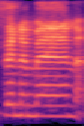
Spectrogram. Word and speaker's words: Finneman: So I'm Finneman. I always say it rhymes with cinnamon, but I'm a spice girl, Midwest Minnesotan from a family of 5, but a larger family.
